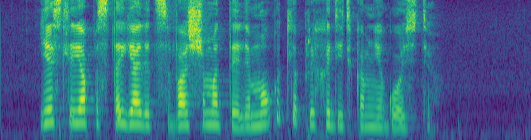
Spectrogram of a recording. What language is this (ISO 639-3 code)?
rus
